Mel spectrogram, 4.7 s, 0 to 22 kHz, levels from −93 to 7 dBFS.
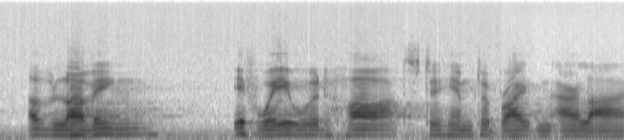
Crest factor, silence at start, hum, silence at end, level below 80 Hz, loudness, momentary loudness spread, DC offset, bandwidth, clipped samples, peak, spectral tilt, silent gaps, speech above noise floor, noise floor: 18 dB; 0.05 s; none; 0 s; -54 dBFS; -26 LUFS; 12 LU; under 0.1%; over 20 kHz; under 0.1%; -10 dBFS; -7 dB/octave; none; 24 dB; -49 dBFS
